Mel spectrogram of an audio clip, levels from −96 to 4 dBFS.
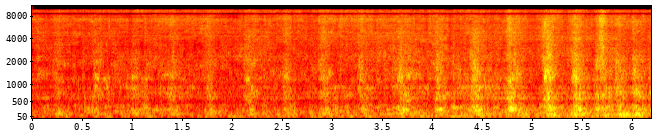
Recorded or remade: remade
